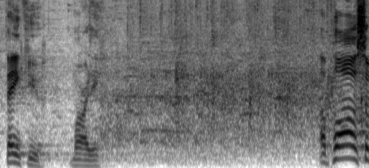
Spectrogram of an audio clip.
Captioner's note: audience laughs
